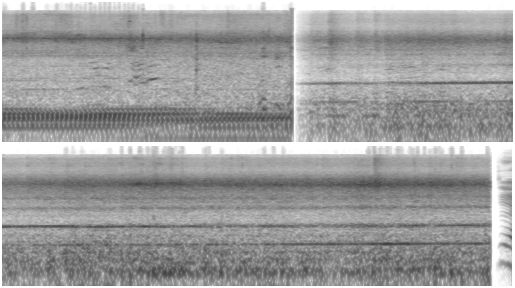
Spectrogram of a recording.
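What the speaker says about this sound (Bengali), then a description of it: "আমরা ট্রেনে উঠে পড়েছি আর সিট পাইনি দাঁড়িয়ে আছি" Inside a crowded passenger train carriage on a hot day, a loud constant rumble of the running train fills the space, with a long steady hum throughout and a brief cut partway through.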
